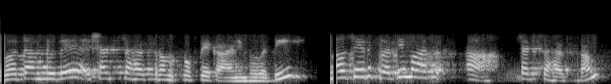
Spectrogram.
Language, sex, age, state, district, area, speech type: Sanskrit, female, 18-30, Kerala, Thrissur, urban, conversation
